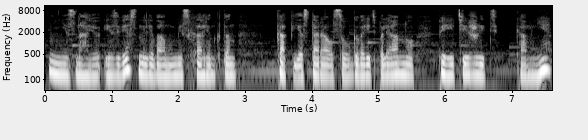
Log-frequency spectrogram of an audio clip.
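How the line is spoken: Very gentle, voice regained. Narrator (Russian): как только он сумел овладеть своим голосом, спросить очень мягко

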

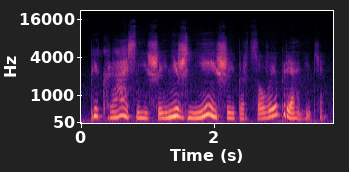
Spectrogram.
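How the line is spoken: Gentle singsong. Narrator (Russian): Ласково пропел зайка-пекарь

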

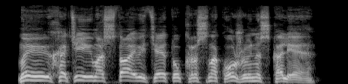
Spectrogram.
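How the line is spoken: Shouting. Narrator (Russian): крикнул Неряха

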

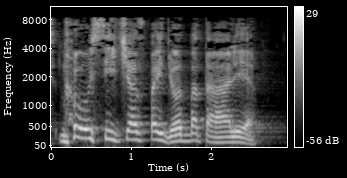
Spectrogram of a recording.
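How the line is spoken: Laughing. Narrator (Russian): Химка, смеясь

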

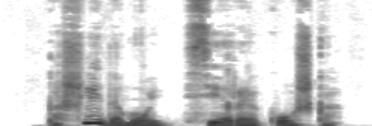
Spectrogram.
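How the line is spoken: Tired, smiling. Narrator (Russian): она устало улыбнулась и сказала

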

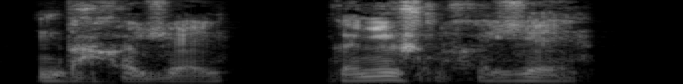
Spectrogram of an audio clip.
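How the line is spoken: Muffled mumbling. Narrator (Russian): глухо бормоча

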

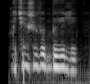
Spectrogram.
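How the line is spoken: Frightened whisper. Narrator (Russian): спросила она испуганным шепотом

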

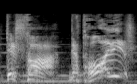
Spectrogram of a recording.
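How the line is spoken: Yelled. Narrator (Russian): заорал он

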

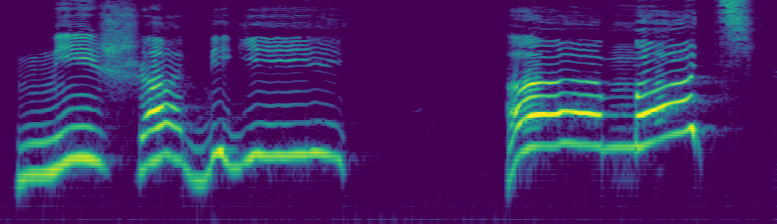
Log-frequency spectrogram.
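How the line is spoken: Terrible howl, old man. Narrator (Russian): Страшно взвыл дед

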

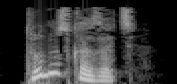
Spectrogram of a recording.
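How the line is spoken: Thoughtful. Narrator (Russian): задумчиво ответил Икинг

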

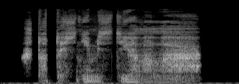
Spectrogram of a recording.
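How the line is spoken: Whisper. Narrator (Russian): прошептал Гарри

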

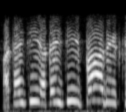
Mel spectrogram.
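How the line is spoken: Children shouting. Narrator (Russian): кричали ребята

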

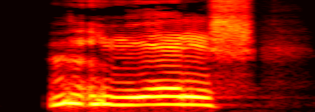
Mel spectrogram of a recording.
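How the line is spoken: Laughing. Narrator (Russian): рассмеялся Абрек

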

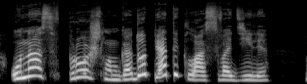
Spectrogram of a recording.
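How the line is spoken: Exclaiming. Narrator (Russian): воскликнула Люся

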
